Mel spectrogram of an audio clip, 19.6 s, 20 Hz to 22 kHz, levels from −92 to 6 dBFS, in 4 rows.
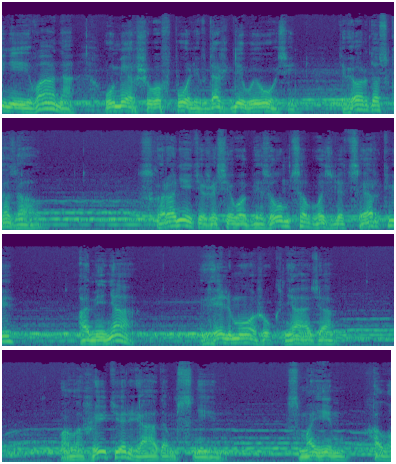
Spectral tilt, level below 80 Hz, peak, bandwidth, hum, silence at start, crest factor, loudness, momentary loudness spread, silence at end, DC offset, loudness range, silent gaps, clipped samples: -6.5 dB/octave; -46 dBFS; -14 dBFS; 15 kHz; none; 0 s; 12 dB; -25 LUFS; 9 LU; 0 s; under 0.1%; 2 LU; none; under 0.1%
